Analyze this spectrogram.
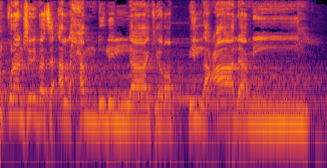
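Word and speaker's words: العالمين: শরীফে আছে আলহামদুলিল্লাহি রব্বিল আলামিন এইযে আলামিন এ শব্দটার নুনের মধ্যে জবর তাহলে মূলত হবে আলহামদুলিল্লাহি রব্বিল আলামিনা কিন্তু আপনি মিনা কেন কন না এজন্য যে আপনি নিঃশ্বাস ফেলাইছেন মানে এ শ্বাস ফেলছেন এইজন্য এখন শেষের অক্ষরটার মধ্যে কি বানাইলেন?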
